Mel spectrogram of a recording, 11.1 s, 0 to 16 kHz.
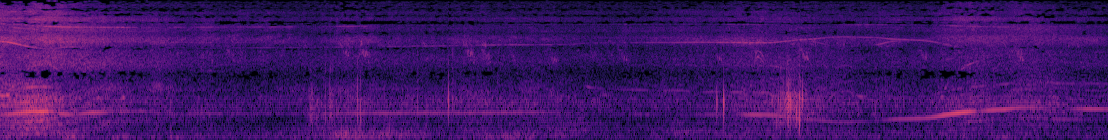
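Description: Whine of a small RC foam plane's brushless motor and 6-inch three-blade propeller, loudest as the plane passes close overhead at the start, then a thin distant tone. About eight seconds in the pitch sags and then climbs again. A few faint clicks are heard.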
